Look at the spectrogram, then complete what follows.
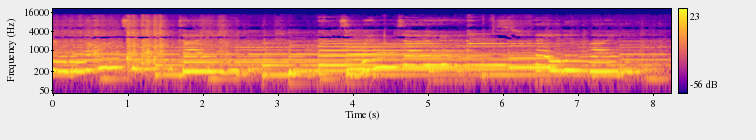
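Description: Two acoustic guitars playing together live, strummed and picked chords, fading briefly near the end.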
